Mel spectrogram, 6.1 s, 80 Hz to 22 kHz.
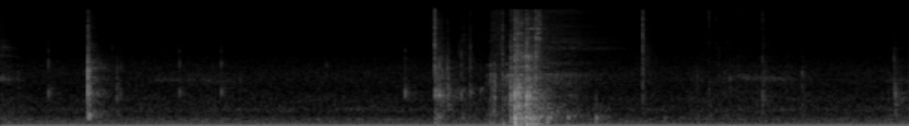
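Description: A few light clicks and one brief scrape, about three and a half seconds in, as a utility knife scores the outer sleeve of a Cat5e cable and the sleeve is worked loose, over a steady low hum.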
